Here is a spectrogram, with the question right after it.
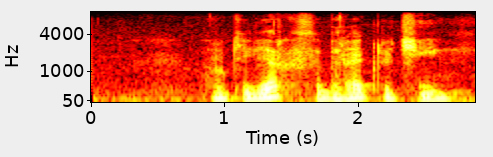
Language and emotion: Russian, neutral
